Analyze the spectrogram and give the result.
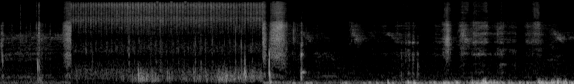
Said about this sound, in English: today I'm just going to sand it.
